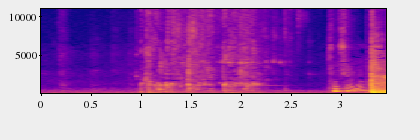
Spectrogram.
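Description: Water pours into a glass bowl.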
